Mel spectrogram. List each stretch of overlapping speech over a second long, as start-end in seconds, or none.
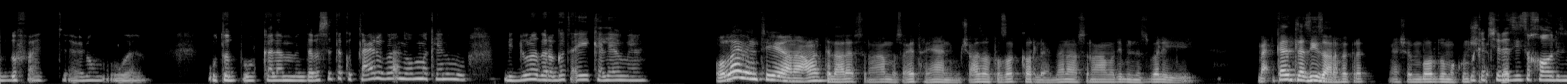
none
